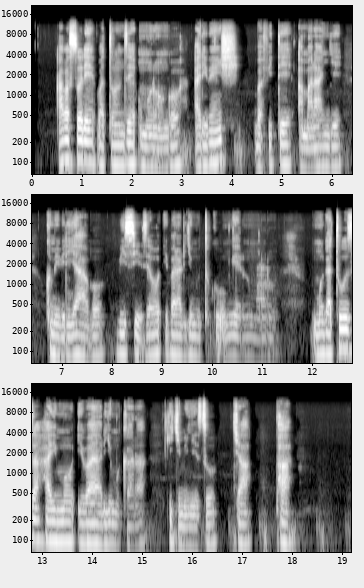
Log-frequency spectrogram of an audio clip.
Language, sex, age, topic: Kinyarwanda, male, 18-24, government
